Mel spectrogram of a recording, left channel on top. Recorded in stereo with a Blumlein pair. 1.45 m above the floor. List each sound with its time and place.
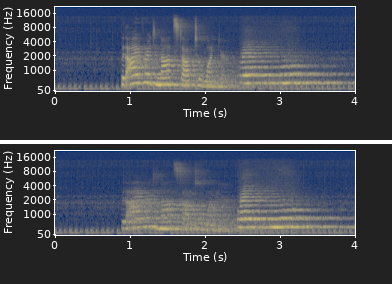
0.9 s a woman speaking: 35° left, 0.7 m
2.4 s a cat meowing: 55° right, 3.5 m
